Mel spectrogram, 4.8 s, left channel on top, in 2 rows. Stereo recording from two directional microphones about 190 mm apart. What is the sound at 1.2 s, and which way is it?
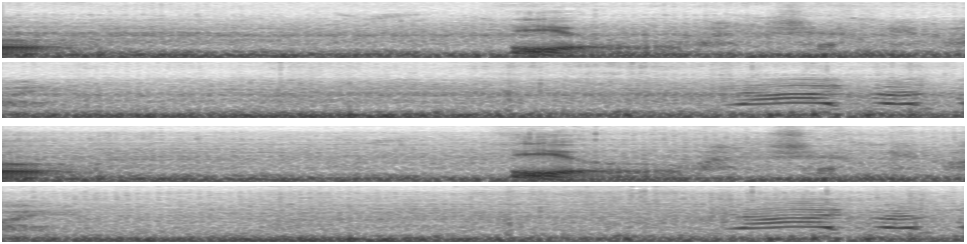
Speech, 25° right (ahead or behind).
